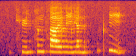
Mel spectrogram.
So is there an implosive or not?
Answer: no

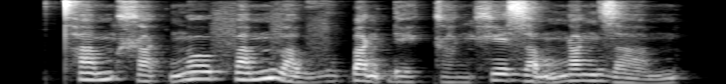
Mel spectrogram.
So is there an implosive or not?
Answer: yes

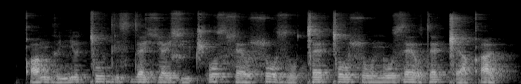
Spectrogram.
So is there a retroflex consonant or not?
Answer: no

